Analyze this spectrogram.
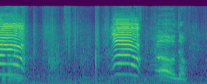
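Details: Goat being castrated crying out in strained, nasal bleats: one at the start, a louder one midway, and a shorter, falling one after, with quiet gaps and a brief knock between.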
